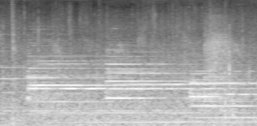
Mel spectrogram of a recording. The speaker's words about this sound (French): Vous avez entendu les cloches sonner Eh bien, figurez-vous que les carillons tubulaires qui sonnent à midi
